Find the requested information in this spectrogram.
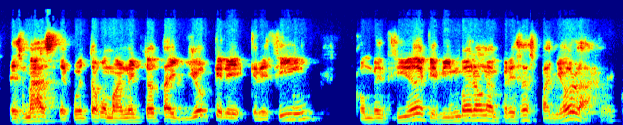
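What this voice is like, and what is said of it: Spanish accent from Spain. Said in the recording (Spanish): “yo soy español, como se manifiesta por mi acento”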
